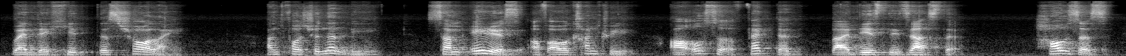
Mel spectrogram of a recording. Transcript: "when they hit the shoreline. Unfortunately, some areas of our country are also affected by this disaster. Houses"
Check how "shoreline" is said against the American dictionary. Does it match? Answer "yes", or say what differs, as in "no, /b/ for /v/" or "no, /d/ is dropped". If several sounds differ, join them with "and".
no, /s/ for /ʃ/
